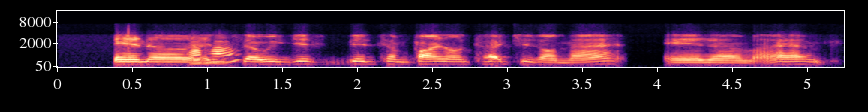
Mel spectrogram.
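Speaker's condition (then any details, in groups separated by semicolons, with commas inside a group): Cerebral palsy, mild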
